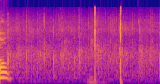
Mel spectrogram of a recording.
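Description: Hand claps close to a lectern microphone, with two sharp claps a little past the middle, over soft, even applause from the room.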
